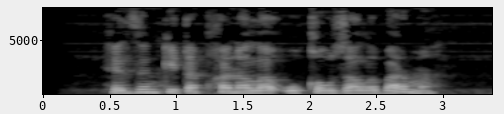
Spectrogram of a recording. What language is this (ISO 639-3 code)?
bak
